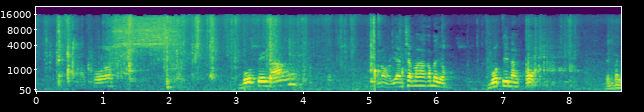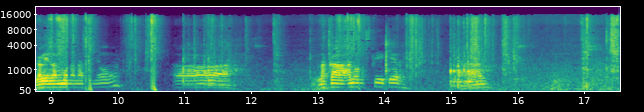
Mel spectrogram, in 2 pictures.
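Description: A knife cuts through a plastic bottle with crackling and crinkling.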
